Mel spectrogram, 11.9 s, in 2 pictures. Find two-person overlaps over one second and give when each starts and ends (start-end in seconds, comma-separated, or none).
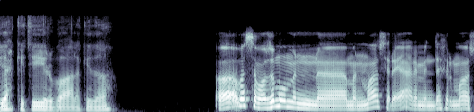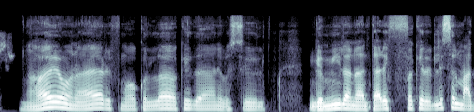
none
